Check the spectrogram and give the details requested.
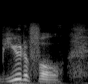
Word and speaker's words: beautiful: head her head good let's practice the l sound at the end of beautiful make sure your tongue is touching the top of your mouth and you are not moving your lips beautiful beautiful okay almost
